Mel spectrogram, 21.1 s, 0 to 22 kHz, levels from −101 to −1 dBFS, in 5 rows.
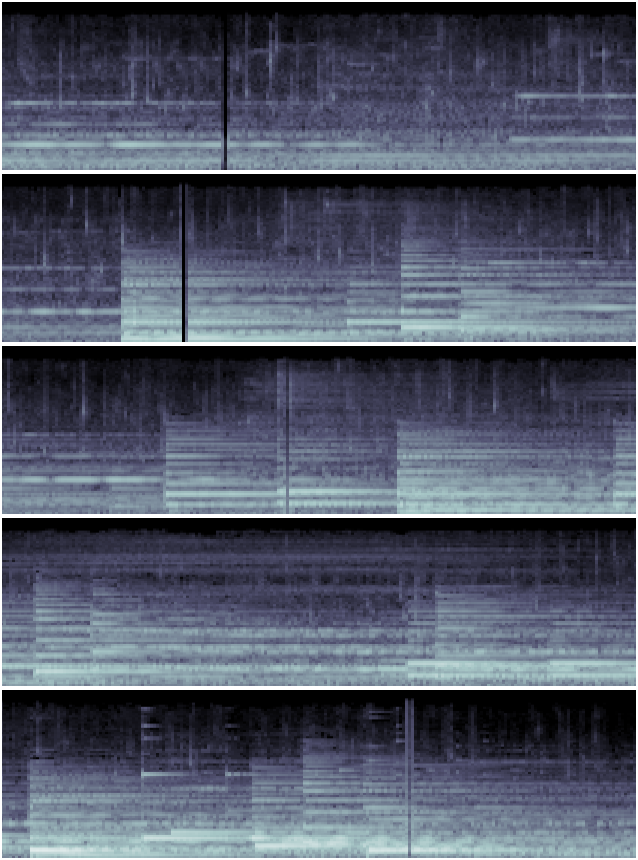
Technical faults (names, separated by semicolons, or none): gap at a join of encoded pieces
